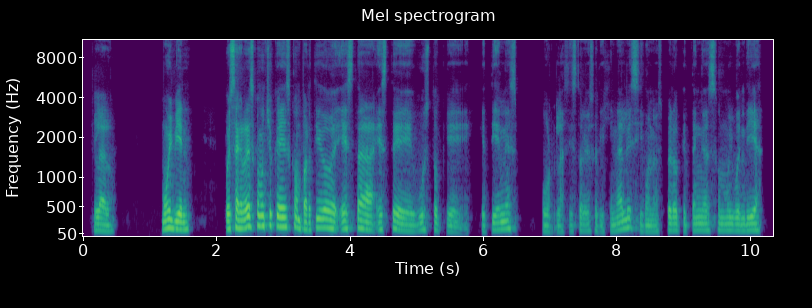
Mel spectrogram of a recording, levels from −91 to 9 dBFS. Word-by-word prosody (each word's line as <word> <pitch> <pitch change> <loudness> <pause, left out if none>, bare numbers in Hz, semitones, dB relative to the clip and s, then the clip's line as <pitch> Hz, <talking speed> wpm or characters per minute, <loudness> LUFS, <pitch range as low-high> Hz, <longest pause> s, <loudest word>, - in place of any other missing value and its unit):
Claro. 100 -3 -2 0.7
Muy 135 +4 +6
bien. 125 -2 +4 0.5
Pues, 130 +2 +4
agradezco 160 +5 +6
mucho 175 +1 +4
que 170 - +5
hayas 160 0 +6
compartido 145 0 +2
esta 130 -1 +1
este 115 -3 -1
gusto 115 +3 -6
que 90 -4 -9
que - - -8
tienes 130 +5 -4 0.3
por 90 0 -8
las 90 +2 -12
historias 100 +2 -9
originales, 115 - -5
y - - -8
bueno, 90 -1 -7
espero 110 +3 -4
que - - -10
tengas 110 0 -5
un 110 - -5
muy 110 0 -3
buen 105 -1 -3
día. 110 +1 -1
115 Hz, 160 wpm, -22 LUFS, 105-140 Hz, 0.7 s, Muy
